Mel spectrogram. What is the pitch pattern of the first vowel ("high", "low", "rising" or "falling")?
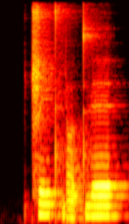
high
